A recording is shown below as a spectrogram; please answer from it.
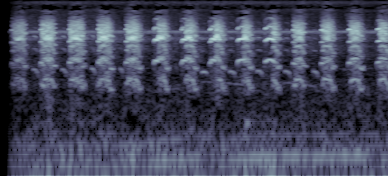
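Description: A hornbill gives a steady run of harsh, nasal honking notes, about three or four each second, evenly spaced and loud throughout.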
